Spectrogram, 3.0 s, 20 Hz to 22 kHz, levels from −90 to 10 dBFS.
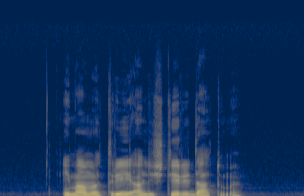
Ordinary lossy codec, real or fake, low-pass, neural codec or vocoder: none; real; 19.8 kHz; none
